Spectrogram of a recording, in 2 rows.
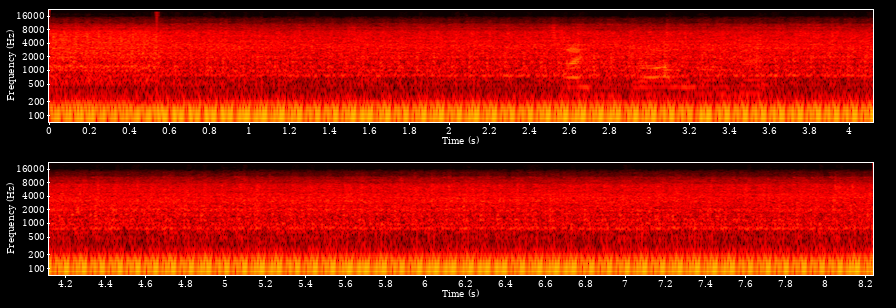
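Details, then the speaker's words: Long-sitting used Suzuki SV650 twin after a carburetor clean, throttle cables still loose. A steady, even low rumble at about 220 pulses a minute with no knocks or misses: a normal smooth idle. "we're gonna have to take the airbox back off and tighten down the throttle cables but hey she's running"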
